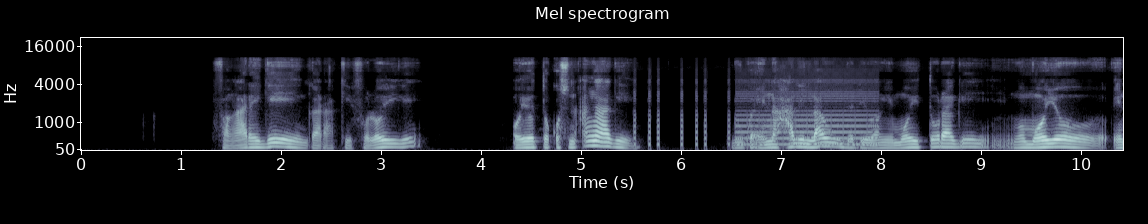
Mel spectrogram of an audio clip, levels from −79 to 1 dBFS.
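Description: Throughout the speech, the audio has likely passed through Nellymoser compression: the Flash-era codec spends a fixed, small bit budget per block and fills starved bands with noise, consistent with around 44 kbps. The result is plainly audible: a rough, hissy halo, a smeared underwater character, and nothing above 10.6 kHz.

From 5.54 to 6.50 s, a nearby 2G phone exchanging signalling with its network produces GSM signalling bursts. The recording circuit rectifies these intermittent radio pulses into a galloping dit-dit-dit of short 217 Hz buzzes, only a little quieter than the speech.

From 6.55 to 7.99 s, the same interference changes to GSM phone buzz, as the phone moves into a call and transmits continuously at 217 bursts a second. The rectified pulses become a steady, hard, raspy 217 Hz buzz rich in harmonics, about 7 dB below the speech and unrelated to it.

From 9.12 s to the end, pre-emphasis was left on: a treble boost fitting the CD 50/15 µs curve was applied without the matching de-emphasis. 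With highs about 8 dB too strong at 10 kHz relative to 1 kHz, the speech turns thin, bright and sibilant.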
